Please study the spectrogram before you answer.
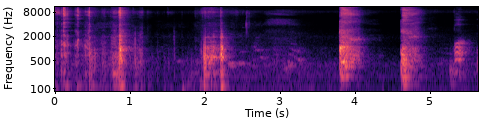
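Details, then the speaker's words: A child imitates her own cough after feeling sick and coughing badly the night before: a run of short, harsh, dry cough bursts in a small quiet room. "She was feeling sick last night. Yeah, I was gonna be sick because I was coughing really bad."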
